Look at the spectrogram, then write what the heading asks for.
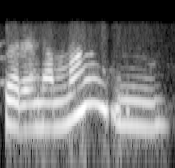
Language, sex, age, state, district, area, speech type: Telugu, female, 30-45, Andhra Pradesh, Palnadu, urban, conversation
